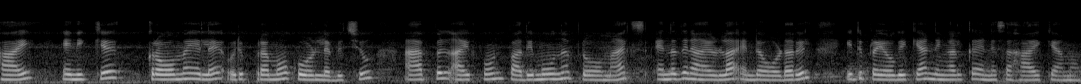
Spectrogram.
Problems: background sounds at intervals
